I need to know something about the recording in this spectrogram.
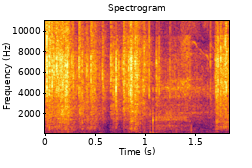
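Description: Crinkling plastic packaging of a new pack of Mario Chicken food being handled and opened, a steady crackly rustle with a few sharper crinkles, moderately loud and without talk.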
